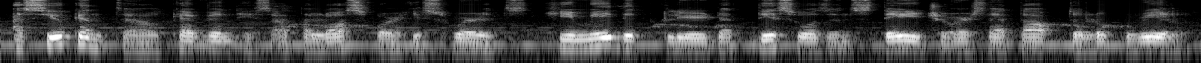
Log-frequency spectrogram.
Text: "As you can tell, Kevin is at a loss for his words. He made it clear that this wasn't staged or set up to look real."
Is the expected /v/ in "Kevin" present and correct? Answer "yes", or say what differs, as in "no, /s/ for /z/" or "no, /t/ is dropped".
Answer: yes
